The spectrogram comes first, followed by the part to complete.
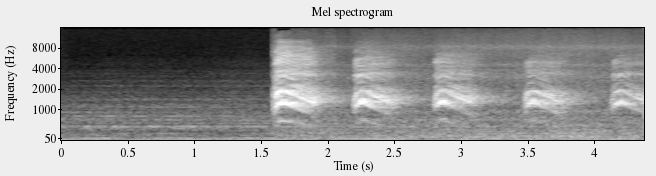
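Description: A crow cawing in a quick series: about four harsh caws roughly half a second apart, starting about one and a half seconds in, over a faint low hum.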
